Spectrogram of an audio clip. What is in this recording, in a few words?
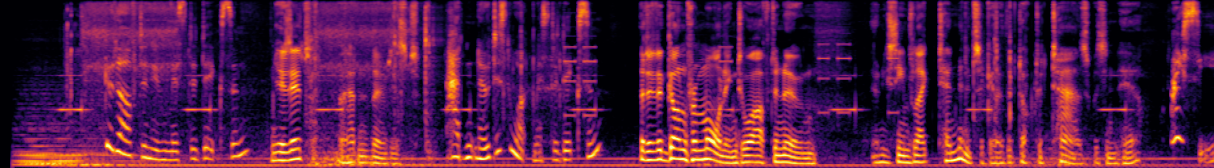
Audiodrama; Trigonometry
